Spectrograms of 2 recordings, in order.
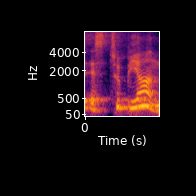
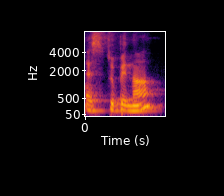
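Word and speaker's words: Estupiñán: today it's to be I'm pretty sure his name is estupian not estupina no I'm not scared I'm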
